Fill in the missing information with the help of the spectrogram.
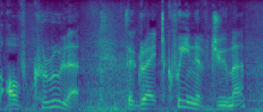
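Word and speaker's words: Kurhula: way we've spelled it up until this point, K A R U L A is not in fact a word at all in Shangan.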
